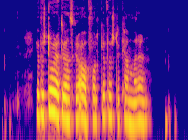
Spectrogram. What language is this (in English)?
Swedish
